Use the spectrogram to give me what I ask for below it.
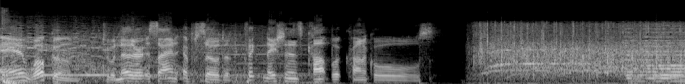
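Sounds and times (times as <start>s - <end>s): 
speech: 0.2s - 4.4s
applause sound effect: 4.7s - 6.8s.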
